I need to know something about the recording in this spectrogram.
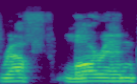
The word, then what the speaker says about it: Ralph Lauren: I love you pronounce Ralph Lauren correctly or whatever.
